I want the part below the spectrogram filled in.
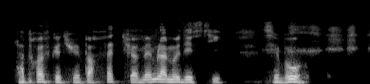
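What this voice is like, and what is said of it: Slightly congested, blocked-nose voice. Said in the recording (French): “j'ai toujours un accent pourri en plus d'avoir le nez légèrement bouché”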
